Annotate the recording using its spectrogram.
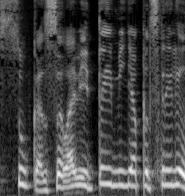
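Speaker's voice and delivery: very high, shrill, squealing scream of pain. A man who has just been shot cries out at the shooter, screaming in pain. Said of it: "закричал он".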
